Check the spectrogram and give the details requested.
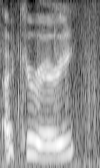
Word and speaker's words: Akureyri: It's Akureyri, but it's a pretty big city.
